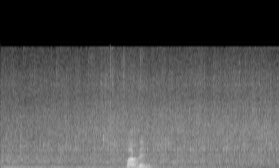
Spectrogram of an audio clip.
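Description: Food frying in a pot on a gas stove, a steady sizzle as it is stirred.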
